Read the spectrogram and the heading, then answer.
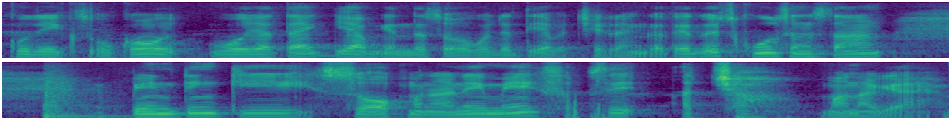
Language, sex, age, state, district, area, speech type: Hindi, male, 45-60, Uttar Pradesh, Lucknow, rural, spontaneous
